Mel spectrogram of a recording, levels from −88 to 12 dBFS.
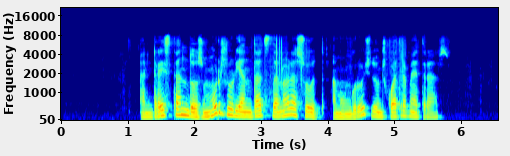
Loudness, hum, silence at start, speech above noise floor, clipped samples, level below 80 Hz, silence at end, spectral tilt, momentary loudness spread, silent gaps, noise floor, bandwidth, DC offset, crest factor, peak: -22 LUFS; none; 1.2 s; 57 dB; under 0.1%; -62 dBFS; 0.8 s; -6.5 dB/octave; 10 LU; none; -79 dBFS; 8.2 kHz; under 0.1%; 18 dB; -6 dBFS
